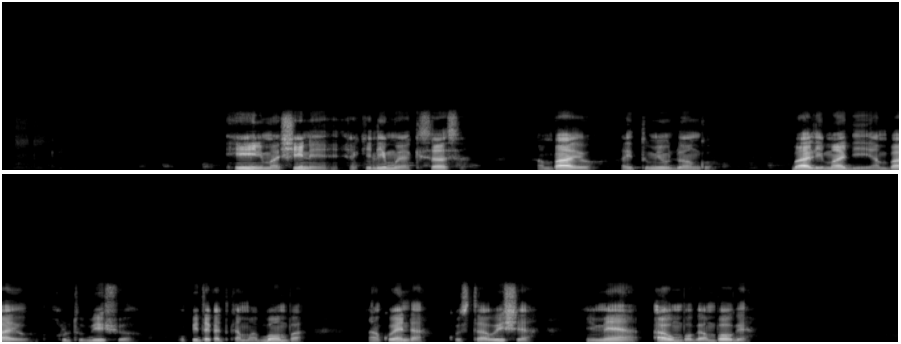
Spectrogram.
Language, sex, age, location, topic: Swahili, male, 25-35, Dar es Salaam, agriculture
